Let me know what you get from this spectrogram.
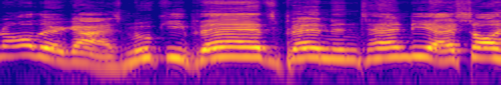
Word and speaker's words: Benintendi: Is that how you say his name? – Benintendi.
